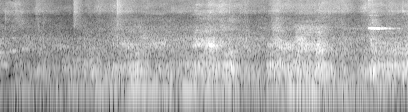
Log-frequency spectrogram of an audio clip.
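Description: Puppies lap and chew food noisily from a dish.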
